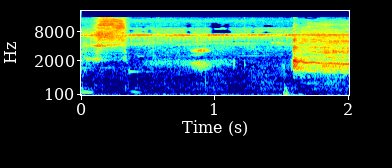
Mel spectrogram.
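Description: Insects, crickets by the look of it, making a steady high-pitched drone. About a second and a half in comes a knock, then a louder hissing rush with a falling whine.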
